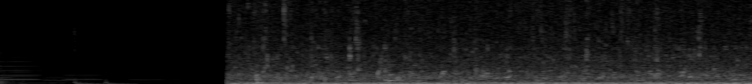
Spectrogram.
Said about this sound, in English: The water of Sunday Creek flows through a surreal orange landscape as it makes its way through the small town of Corning, Ohio.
